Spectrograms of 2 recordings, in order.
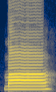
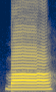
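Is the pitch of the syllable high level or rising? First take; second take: high level; high level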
